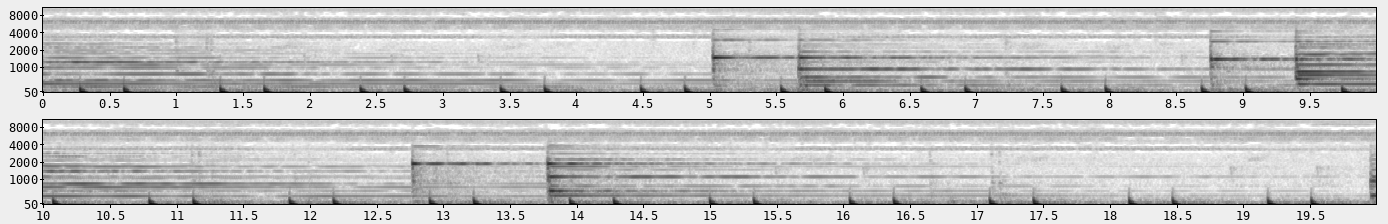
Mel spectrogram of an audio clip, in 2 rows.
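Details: Heartbeat sound used in piano sleep music: steady low thumps at about 57 a minute under soft piano and synth music; slow regular heartbeat.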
